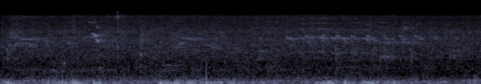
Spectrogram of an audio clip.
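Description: Outdoor ambience: an uneven low rumble on the microphone, with faint small-bird chirps, a few short ones about a second in and a longer twitter near the middle.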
